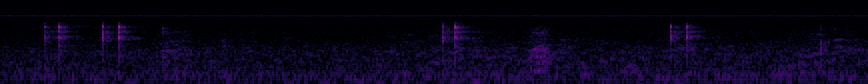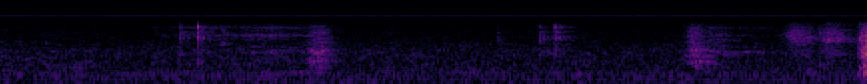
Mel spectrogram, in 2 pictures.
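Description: Faint computer mouse clicks, single and in quick pairs, scattered through near silence.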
